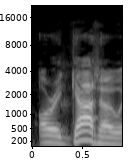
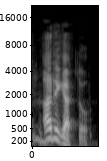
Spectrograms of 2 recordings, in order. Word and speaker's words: Arigato: You've said it wrong. It's arigato.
